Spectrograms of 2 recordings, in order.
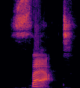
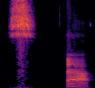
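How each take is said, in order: First: Said in the usual way. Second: "S, at" split into its separate sounds; sounded out. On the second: Shown as a demonstration. Teacher segmenting for students, sounds split apart. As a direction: say "S" then "at" as separate pieces. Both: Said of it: "you will say the sounds and then blend the word".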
